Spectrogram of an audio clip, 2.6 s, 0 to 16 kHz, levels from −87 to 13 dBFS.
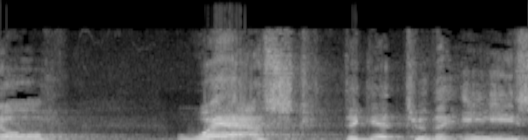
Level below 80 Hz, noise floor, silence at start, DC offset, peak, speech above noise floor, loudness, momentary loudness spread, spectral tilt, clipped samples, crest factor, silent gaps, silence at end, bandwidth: -48 dBFS; -37 dBFS; 0 s; under 0.1%; 0 dBFS; 24 dB; -12 LUFS; 11 LU; -4 dB/octave; 0.2%; 14 dB; none; 0 s; 13.5 kHz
